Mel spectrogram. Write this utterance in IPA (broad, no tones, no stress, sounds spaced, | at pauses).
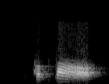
k o k p ɔː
